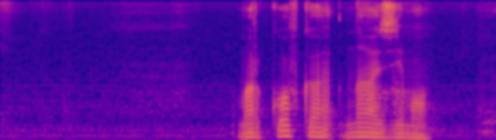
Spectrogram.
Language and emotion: Russian, neutral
